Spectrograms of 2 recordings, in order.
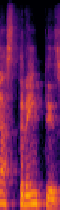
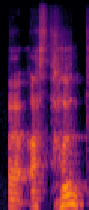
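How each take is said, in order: First: The word is pronounced as written in Portuguese. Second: The word is given a French-style pronunciation. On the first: "a gente meio que abrasileirou essa expressão" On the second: "o pessoal usa a expressão é, francesa"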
